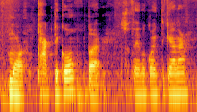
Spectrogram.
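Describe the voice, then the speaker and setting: A man talks at a moderate speed in a flat monotone, his pitch in the middle range, with noticeable background noise behind him. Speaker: toy collector reviewer. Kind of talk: product review. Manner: casual, hesitant with many fillers.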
